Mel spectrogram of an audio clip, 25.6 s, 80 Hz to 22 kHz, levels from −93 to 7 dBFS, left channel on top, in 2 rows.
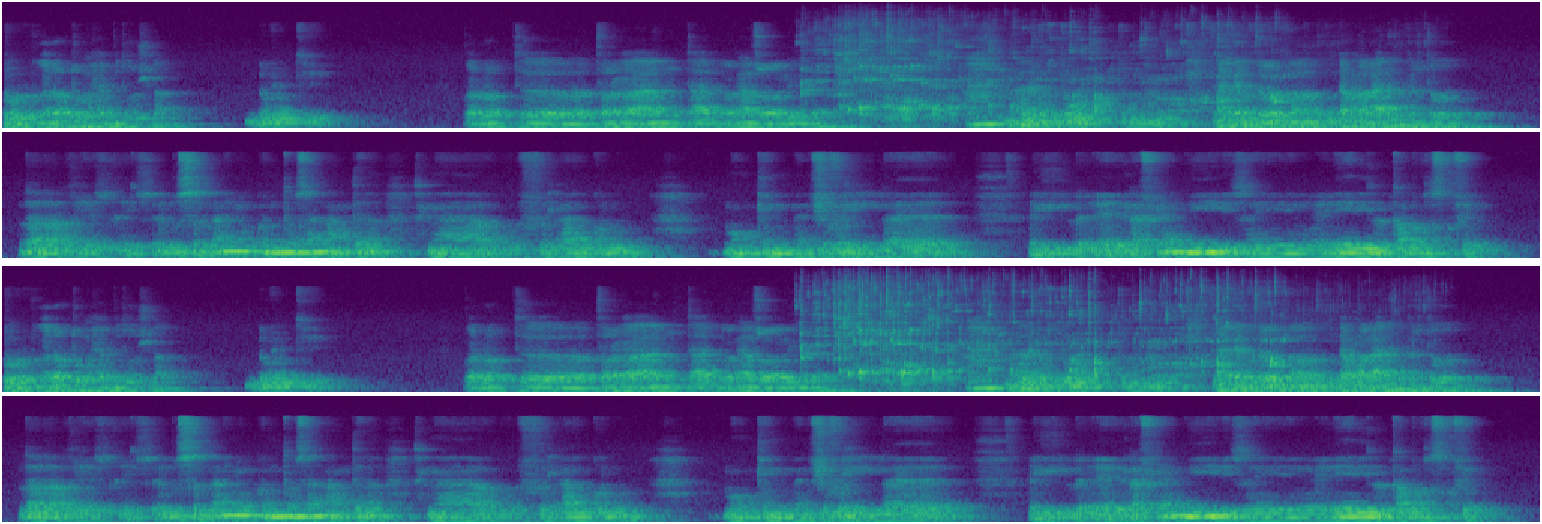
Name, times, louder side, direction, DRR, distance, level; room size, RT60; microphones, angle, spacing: voice 1, 0.0-1.3 3.8-7.0 8.0-8.4 10.1-12.1, equal, 25° left, -7 dB, 2.8 m, -29 dB
voice 2, 2.0-2.7 8.3-11.4 12.9-18.5 18.8-25.0, equal, 15° right, -8 dB, 2.4 m, -27 dB
Liquid, 6.6-11.2 11.8-11.9, right 4 dB, 90° right, 0.8 m, -34 dB
6.3 x 4.2 x 5.2 m, 0.80 s
head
